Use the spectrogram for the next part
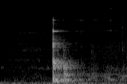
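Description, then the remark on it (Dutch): A single wine glass is set down on a hard surface with a sharp clink that rings briefly and fades, with no voices over it. “Ja, ik zet hem even opzij”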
